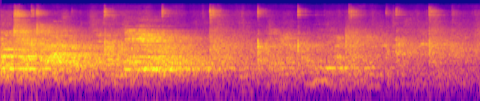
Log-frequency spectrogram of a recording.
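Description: Table tennis rally: a run of sharp clicks as the plastic ball is struck by the bats and bounces on the table, with voices in the background early on.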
